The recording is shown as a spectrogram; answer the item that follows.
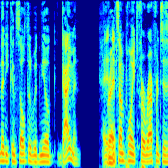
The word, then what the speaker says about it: Gaiman: It's Gaiman. I always mispronounce it.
